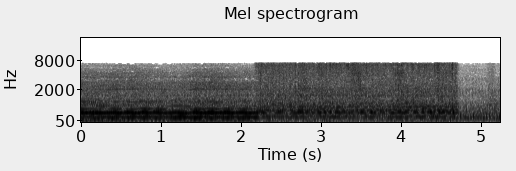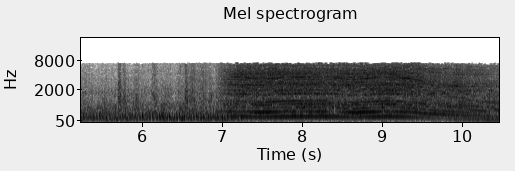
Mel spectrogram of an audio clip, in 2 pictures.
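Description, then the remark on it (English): A loud two-stroke engine drones steadily as a 36-inch power ice auger bores through black lake ice almost 36 inches thick, checking the ice for an aircraft landing strip, its pitch dipping under load and then climbing back up as it revs. “We're going right to the flute here. That's a 36 inch auger, so.”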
